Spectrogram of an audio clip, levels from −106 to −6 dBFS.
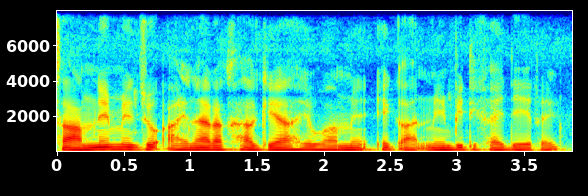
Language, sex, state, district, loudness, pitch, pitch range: Hindi, male, Arunachal Pradesh, Longding, -17 LUFS, 110 Hz, 105-115 Hz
